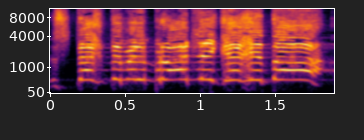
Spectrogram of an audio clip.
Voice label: order cover bradley, battle chatter, english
